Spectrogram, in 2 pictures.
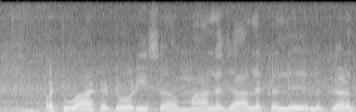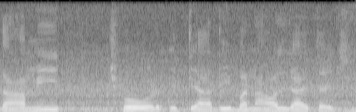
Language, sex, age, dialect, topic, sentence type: Maithili, male, 25-30, Southern/Standard, agriculture, statement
